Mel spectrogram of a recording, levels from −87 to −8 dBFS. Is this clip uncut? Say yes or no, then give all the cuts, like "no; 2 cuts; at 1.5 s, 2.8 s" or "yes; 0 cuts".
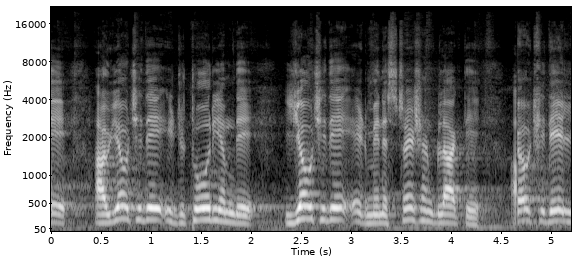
yes; 0 cuts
